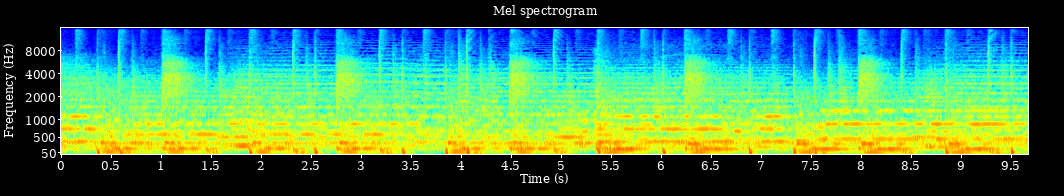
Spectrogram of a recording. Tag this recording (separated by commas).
Music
